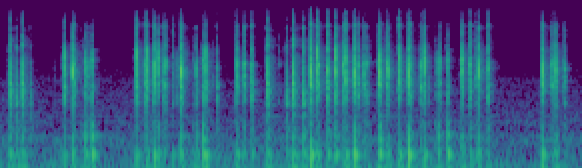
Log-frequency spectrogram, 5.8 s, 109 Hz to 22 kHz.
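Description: Fingertips of both hands type continuously on a KBD67 Lite R2 65% mechanical keyboard with KTT Wine Red switches, PBT keycaps and a hollow, clear translucent polycarbonate case. Rapid, bright, clacky keystrokes come in uneven bursts separated by short pauses, each tap sharp and dying away almost instantly, with a faint low thump beneath.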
